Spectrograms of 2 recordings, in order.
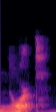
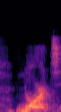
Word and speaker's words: Nortt: It's a depressing, suicidal, funeral black metal project from Denmark called Nort. I believe that's the right way to say it. Nortt, Nort.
